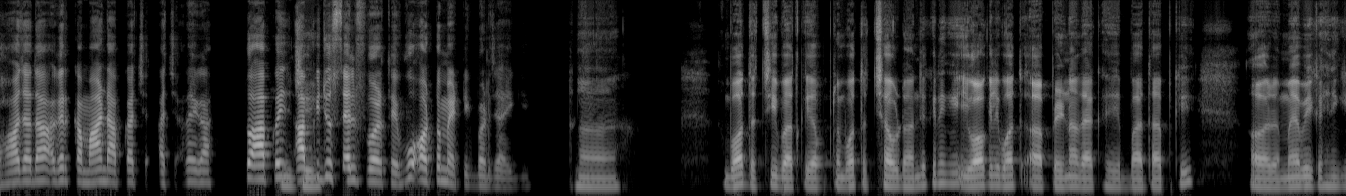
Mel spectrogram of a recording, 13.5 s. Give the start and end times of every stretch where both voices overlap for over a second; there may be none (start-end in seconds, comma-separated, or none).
none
